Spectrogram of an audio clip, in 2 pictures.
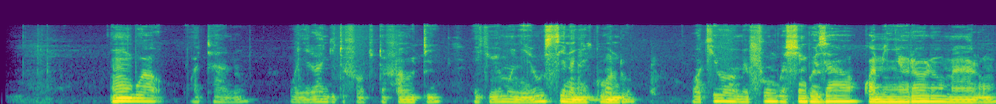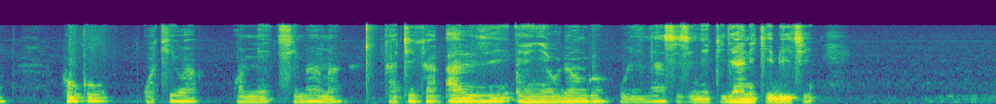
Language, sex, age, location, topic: Swahili, male, 25-35, Dar es Salaam, agriculture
